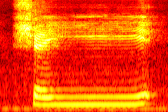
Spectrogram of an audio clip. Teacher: شیء حمزہ کو جھٹکے کے ساتھ سٹاپ کرنا ہے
